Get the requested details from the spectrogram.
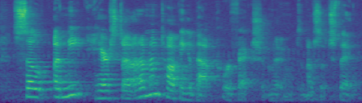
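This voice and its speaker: Very wide pitch swings and big swings in loudness at a moderate pace, with audible room echo and noticeable background noise. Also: woman, fairly high pitch for a woman. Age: 70s. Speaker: wig customer. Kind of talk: casual chat.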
